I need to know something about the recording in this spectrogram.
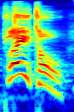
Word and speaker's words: Plato: Mas, em inglês, Platão se pronuncia Plato, que é muito parecido com Play-Doh, aquela marca de massinha.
